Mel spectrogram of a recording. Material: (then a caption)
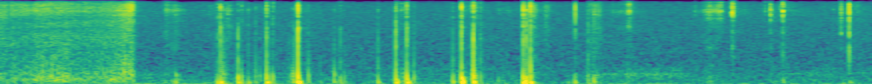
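Cardboard. Fingernails scratch and tap on an empty, hollow cardboard toilet paper roll held in the hand. A soft, hissy scratching for the first half second gives way to a quick series of dry, sharp taps that die away almost at once, some landing in close clusters. The sound is quiet and close, with a hollow low thump beneath a bright click.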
